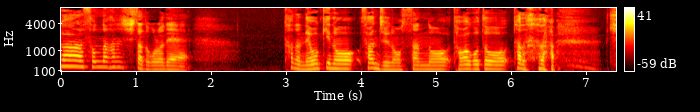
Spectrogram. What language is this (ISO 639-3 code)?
jpn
